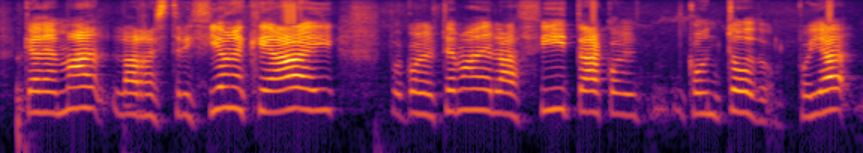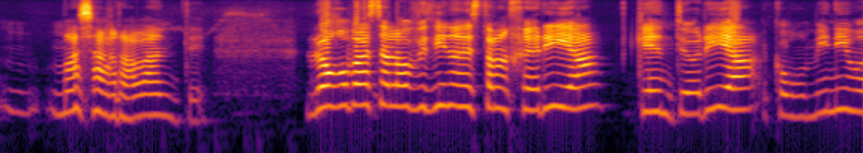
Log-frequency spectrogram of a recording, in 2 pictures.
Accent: Spain; soy española y le puedo ayudar

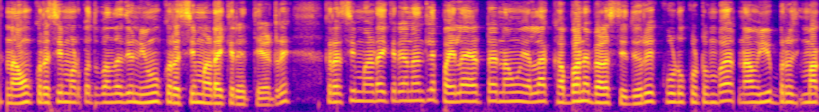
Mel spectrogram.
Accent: Mudhol, Karnataka, India; now in Dharwad, India; ನಾವು ಈಗ ಮುದೋಳದವ್ರು ಈಗ ಧಾರವಾಡದಾಗ ಬಂದು ಸಟ್ ಹಾಕಿವಿ

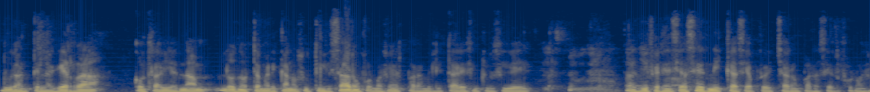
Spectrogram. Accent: Colombia; nosotros tenemos la tragedia de haber hecho aportes como colombianos.

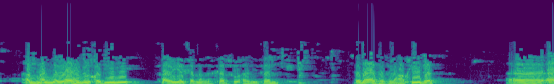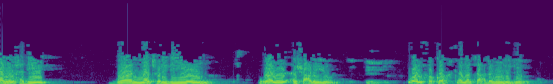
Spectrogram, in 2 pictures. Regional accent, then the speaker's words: Syria; أما جماهير الناس كما يقولون عندنا في سوريا هاتي لك وامشي

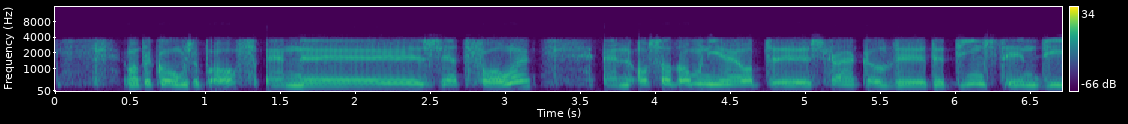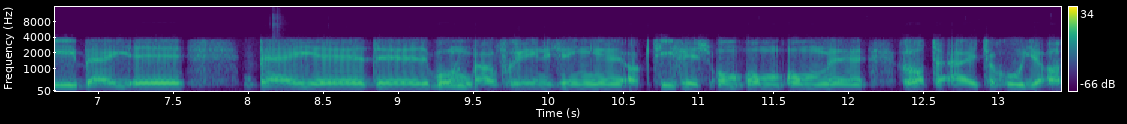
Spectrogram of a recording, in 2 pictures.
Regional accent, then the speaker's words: Eijsden, Limburg, Netherlands; born there; ik ben dus een halve Belg, want ik ben in IJsden geboren. En als ik mijn voet over de spoorlijn zet, zat ik in België.

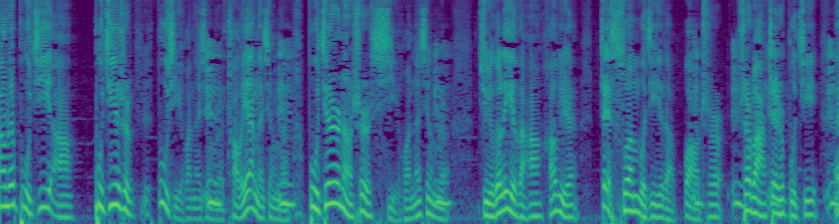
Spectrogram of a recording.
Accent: Beijing, China; 我们北京人

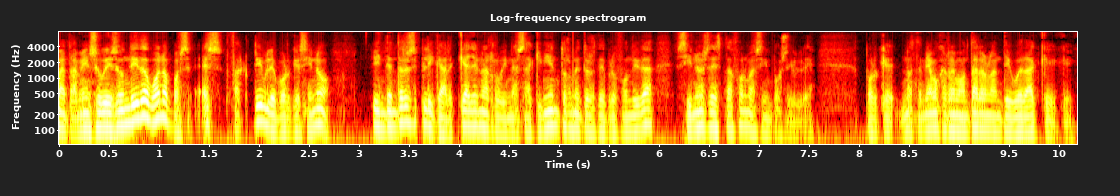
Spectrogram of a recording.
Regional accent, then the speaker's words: Andalusia, Spain; O sea, saltamos también a Andalucía, mi tierra, que ya tenía yo unas ganas...

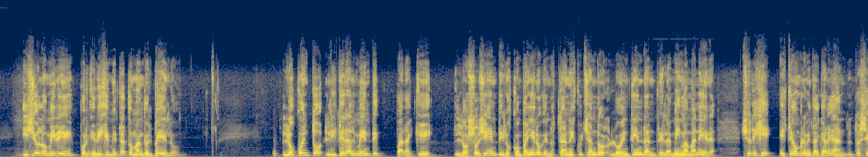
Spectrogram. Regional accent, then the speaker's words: Tucumán, Argentina; yo soy tucumano, puedo hablar de cítricos, ¿no? Con cierto conocimiento geográfico y de causa. La mitad de mi familia está dedicada a la industria a la cosecha, a la siembra y a la cosecha del limón

